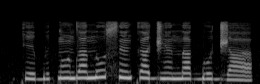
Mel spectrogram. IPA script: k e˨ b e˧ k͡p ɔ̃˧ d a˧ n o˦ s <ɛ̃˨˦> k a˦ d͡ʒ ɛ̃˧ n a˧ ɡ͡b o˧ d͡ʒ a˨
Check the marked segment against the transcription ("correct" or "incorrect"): incorrect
